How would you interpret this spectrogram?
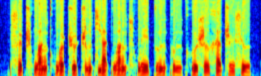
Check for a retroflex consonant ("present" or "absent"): present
